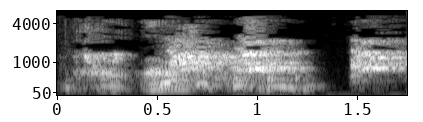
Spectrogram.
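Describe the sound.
Puppies bark and yip in a quick run of sharp, high barks. There are a few noisy bursts, then a brief silent gap before one last burst.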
